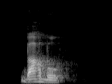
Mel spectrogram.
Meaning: 1. barbel (fish) 2. barbel (fish): pimp, procurer 3. cornflower (plant)
- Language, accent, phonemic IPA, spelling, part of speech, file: French, France, /baʁ.bo/, barbeau, noun, LL-Q150 (fra)-barbeau.wav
